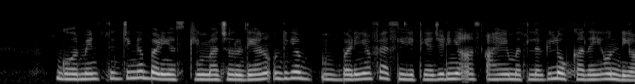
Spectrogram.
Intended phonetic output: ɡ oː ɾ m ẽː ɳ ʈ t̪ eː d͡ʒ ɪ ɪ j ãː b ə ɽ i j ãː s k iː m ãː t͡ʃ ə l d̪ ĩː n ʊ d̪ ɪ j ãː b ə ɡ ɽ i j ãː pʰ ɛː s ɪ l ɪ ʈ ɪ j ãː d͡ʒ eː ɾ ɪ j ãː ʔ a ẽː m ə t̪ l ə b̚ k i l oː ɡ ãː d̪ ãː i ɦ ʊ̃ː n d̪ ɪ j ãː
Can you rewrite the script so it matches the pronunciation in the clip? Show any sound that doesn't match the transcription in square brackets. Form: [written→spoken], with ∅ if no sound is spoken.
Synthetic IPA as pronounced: ɡ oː ɾ m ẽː ɳ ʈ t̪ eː d͡ʒ ɪ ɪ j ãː b ə ɽ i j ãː s k iː m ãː t͡ʃ ə l d̪ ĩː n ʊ d̪ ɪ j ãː b ə [ɡ→∅] ɽ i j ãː pʰ ɛː s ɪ l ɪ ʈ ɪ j ãː d͡ʒ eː [ɾ→ɽ] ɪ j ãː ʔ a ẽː m ə t̪ l ə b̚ k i l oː [ɡ→k] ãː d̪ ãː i ɦ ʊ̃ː n d̪ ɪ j ãː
